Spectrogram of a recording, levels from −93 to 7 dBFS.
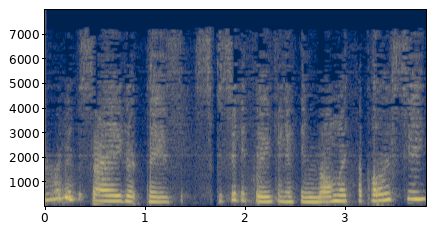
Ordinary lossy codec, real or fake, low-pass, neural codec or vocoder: MP3, 32 kbps; fake; 7.2 kHz; codec, 44.1 kHz, 0.9 kbps, DAC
